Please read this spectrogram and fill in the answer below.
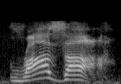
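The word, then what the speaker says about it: Rahzzah: Mike Colter and the drama cage yeah yeah razza ra h z za h is the name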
